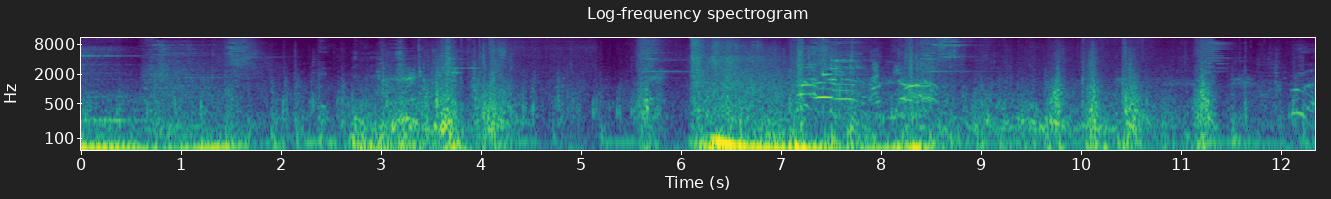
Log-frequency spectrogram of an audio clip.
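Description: Weapons clash and strike with sharp metallic hits.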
